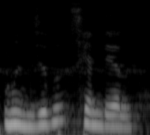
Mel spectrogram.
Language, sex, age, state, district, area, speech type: Bodo, female, 45-60, Assam, Kokrajhar, urban, spontaneous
